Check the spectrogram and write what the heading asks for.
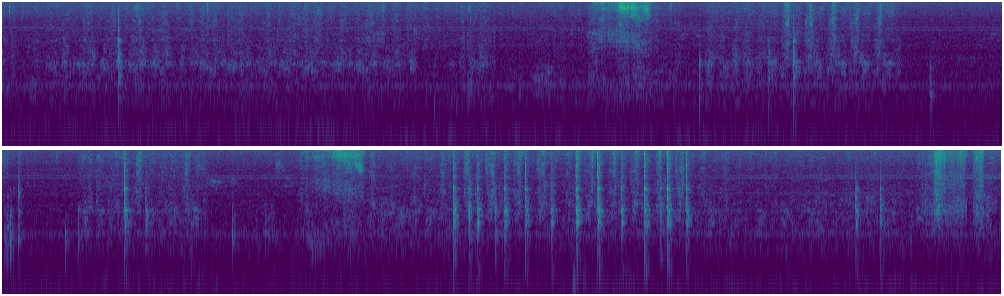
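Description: A spatula stirring and scraping a thick, thickening milk pudding mixture in a metal pan, with soft rubbing and scattered taps against the pan, and a quick run of taps about two-thirds of the way through.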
